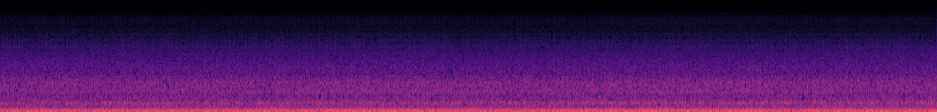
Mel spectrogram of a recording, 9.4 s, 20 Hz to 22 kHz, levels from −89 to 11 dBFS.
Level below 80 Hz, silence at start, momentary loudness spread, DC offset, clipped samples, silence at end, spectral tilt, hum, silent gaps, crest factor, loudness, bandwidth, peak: -32 dBFS; 0 s; 2 LU; under 0.1%; under 0.1%; 0 s; -7.5 dB/octave; none; none; 12 dB; -33 LUFS; 12.5 kHz; -16 dBFS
